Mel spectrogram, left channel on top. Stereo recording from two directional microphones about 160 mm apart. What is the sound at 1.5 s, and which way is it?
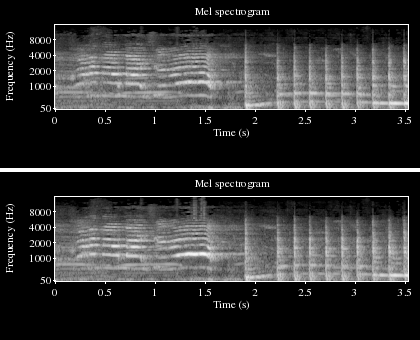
Music, 25° left (ahead or behind).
